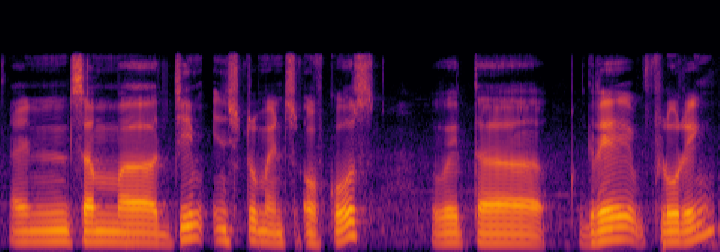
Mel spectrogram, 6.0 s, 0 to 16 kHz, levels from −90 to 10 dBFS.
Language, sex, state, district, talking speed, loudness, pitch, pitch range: English, male, Gujarat, Valsad, 100 wpm, -17 LUFS, 110 Hz, 100-120 Hz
